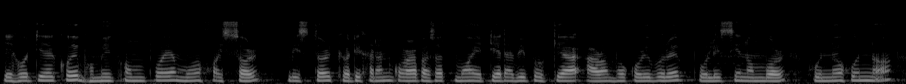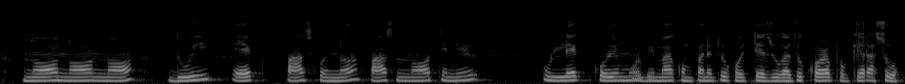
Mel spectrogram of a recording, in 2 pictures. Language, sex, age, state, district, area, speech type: Assamese, male, 18-30, Assam, Golaghat, rural, read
